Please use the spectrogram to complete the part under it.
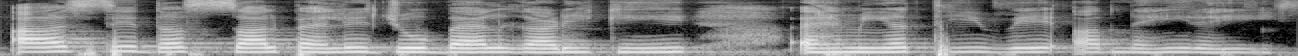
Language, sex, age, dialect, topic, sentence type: Hindi, female, 51-55, Hindustani Malvi Khadi Boli, agriculture, statement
